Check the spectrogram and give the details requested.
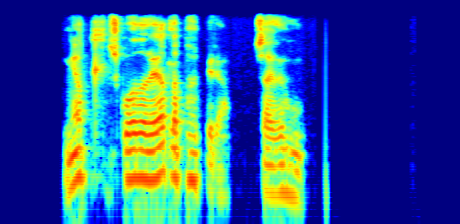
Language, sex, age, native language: Icelandic, male, 40-49, Icelandic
